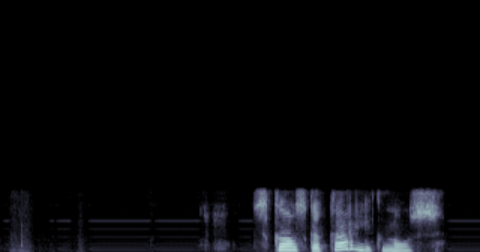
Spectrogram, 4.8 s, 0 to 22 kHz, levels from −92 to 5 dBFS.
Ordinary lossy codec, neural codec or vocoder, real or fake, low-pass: none; vocoder, 22.05 kHz, 80 mel bands, HiFi-GAN; fake; 5.4 kHz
